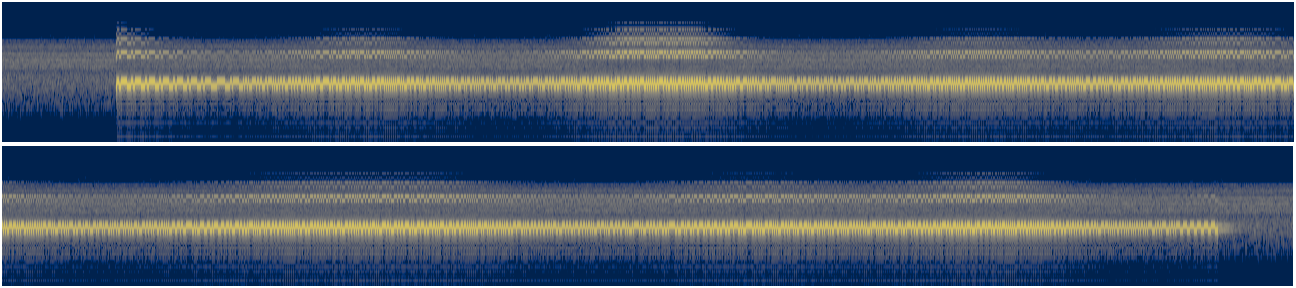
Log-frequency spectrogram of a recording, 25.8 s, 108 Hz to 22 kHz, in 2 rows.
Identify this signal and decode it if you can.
NAVTEX (SITOR-B), 100 baud, 170 Hz shift, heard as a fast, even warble, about 1000 Hz centre, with fading. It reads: 69252 49617 46775 56805 25340 39054 61722 38616 38438 71949 27364 74795 24647 21106 29995 84701 81089 27410 88280 76685 72722 96637 64057 08511 34837 80600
